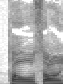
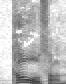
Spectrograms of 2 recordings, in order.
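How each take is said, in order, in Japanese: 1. 高い音は2番目の音節にある。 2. 高い音は最初の音節にある。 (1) "それ逆や" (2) "俺はタオさんなのに"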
